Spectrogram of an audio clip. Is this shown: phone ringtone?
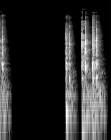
no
